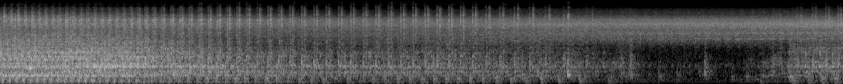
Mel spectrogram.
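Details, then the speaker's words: Club Car Carryall small petrol engine, fuel pump vacuum line plugged off; fast steady patter but speed revs up and back instead of holding even; owner suspects governor linkage out of adjustment; engine surging. "Kind of revs up and back, revs up and back. And I think it has something to do with the governor linkage down here out of adjustment."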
